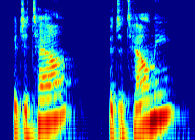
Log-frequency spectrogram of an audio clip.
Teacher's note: The first question is a yes/no question, so it goes up at the end. · Okay, so short, short, long, short.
